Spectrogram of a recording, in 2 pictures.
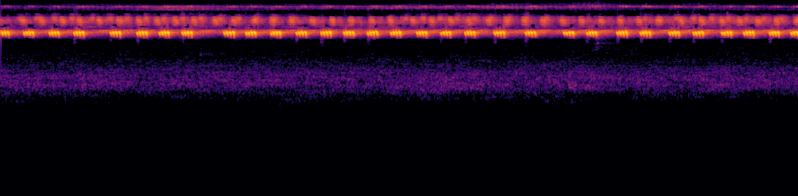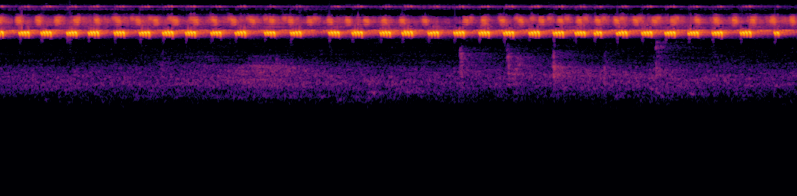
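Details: Under a persimmon tree at sunset, a cricket chirps tirelessly in rapid high pulses, a little over three each second, with a few faint short ticks late on and a gentle low background wash.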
